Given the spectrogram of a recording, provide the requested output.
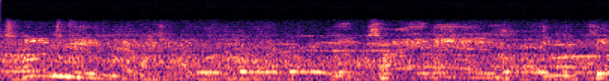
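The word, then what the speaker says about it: Tonyan: It's Tunyon, the tight end, and he takes it to the 30-yard line. Breakout season for him, whose name is spelled T-O-N, but it's pronounced Tunyon.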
